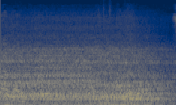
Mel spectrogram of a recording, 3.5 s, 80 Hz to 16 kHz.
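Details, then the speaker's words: Older Whirlpool Cabrio WTW6200VW0 top-load washer, floating drum with stator drive, roaring in spin before repair; loud steady deep roar easing as drum slows; may throw F51/F52 speed codes; worn tub shaft bearings, fixed by replacing bearings, shaft and tub seal. "oh it might not even get to speed if there if the bearings are that bad it'll probably just throw the UL code or uh RPS code which is like f-51 or f-52 but yeah we got bad bearings think we got a bearing"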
